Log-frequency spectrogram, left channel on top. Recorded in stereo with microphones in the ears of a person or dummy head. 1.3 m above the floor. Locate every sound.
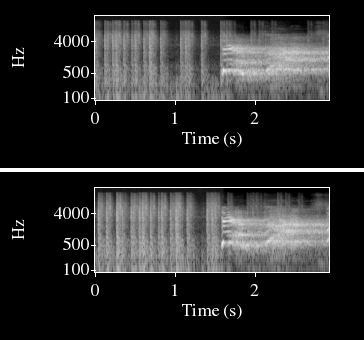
1.6 s a scream: 45° right (ahead or behind), 1.0 m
